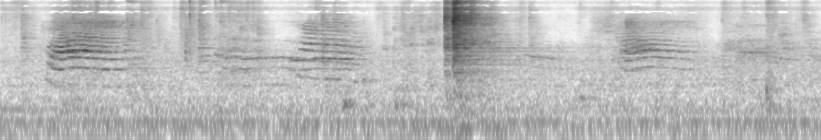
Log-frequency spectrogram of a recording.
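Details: Stray cat from Haeundae, one of a rescued mother and daughter later fostered, whose accident-broken bones had hardened in place. Three drawn-out, wavering meows spaced a few seconds apart, a sharp click between the second and third, low room hum throughout.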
